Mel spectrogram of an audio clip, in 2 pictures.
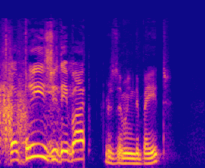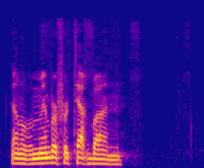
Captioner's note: some Applause; speaking French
